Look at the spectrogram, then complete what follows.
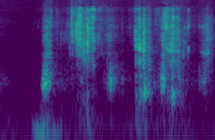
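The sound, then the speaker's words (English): Someone bites into and chews a crisp fortune cookie, producing a series of loud, dry, crackly crunches in an uneven rhythm, with no talking. “Don't eat your fortune cookie.”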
